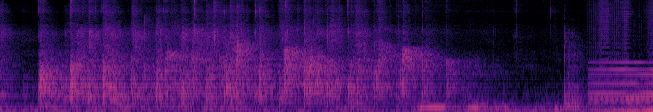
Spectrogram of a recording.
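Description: Small audience applauding; the clapping starts about half a second in and thins out near the end.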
